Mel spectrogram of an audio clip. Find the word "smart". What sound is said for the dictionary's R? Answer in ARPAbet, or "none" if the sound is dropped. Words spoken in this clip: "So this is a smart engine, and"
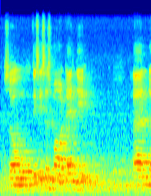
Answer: L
